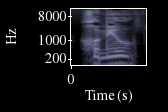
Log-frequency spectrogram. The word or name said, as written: xomyú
